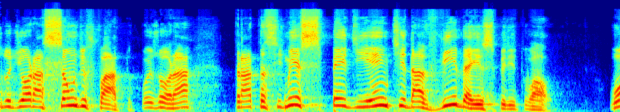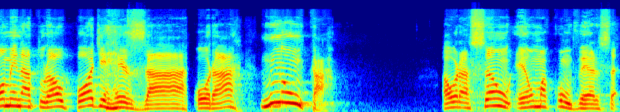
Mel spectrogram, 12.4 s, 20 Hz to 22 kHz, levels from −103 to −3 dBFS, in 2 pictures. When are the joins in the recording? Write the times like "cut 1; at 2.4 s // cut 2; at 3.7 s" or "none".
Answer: cut 1; at 2.8 s // cut 2; at 5.9 s // cut 3; at 8.1 s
